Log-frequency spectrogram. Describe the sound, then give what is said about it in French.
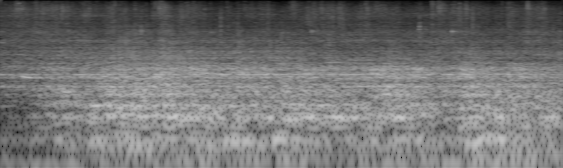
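A thunderstorm rumbles steadily, with deep, continuous rolling thunder and a dense wash of rain filling the background, loud throughout with no voices. “Ils annoncent un orage de grêle et je viens d'acheter le dernier parapluie du quartier.”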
